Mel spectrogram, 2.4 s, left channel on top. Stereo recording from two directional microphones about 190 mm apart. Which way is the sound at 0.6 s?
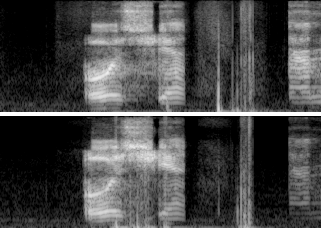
90° right.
